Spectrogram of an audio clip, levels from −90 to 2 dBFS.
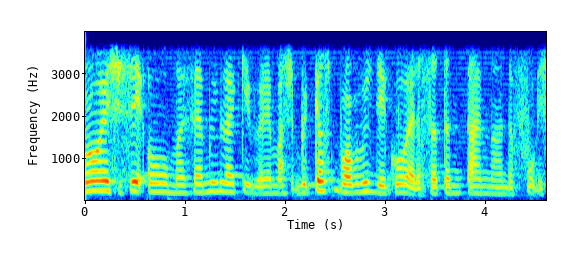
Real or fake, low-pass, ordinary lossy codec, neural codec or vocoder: real; 3.6 kHz; none; none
